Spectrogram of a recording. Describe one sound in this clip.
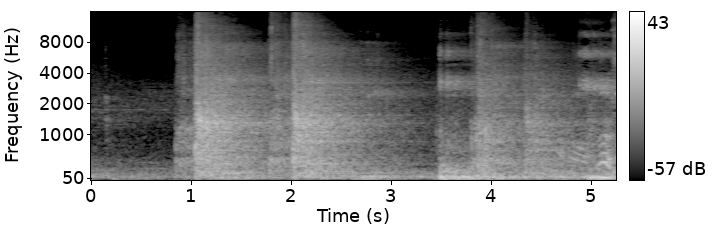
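A squash ball smacks hard against the walls, echoing in a large hall.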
